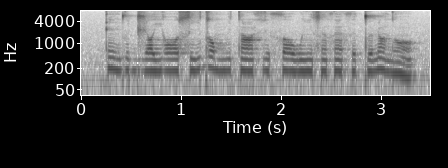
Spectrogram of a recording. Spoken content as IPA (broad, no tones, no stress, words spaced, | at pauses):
ʈĩd̪ʊd͡ʒɒjɔ sidɔ mitɑ̃xi θɔ wĩsə̃θæ̃ θɪt̪ʊɳɔ̃ dɔ̃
